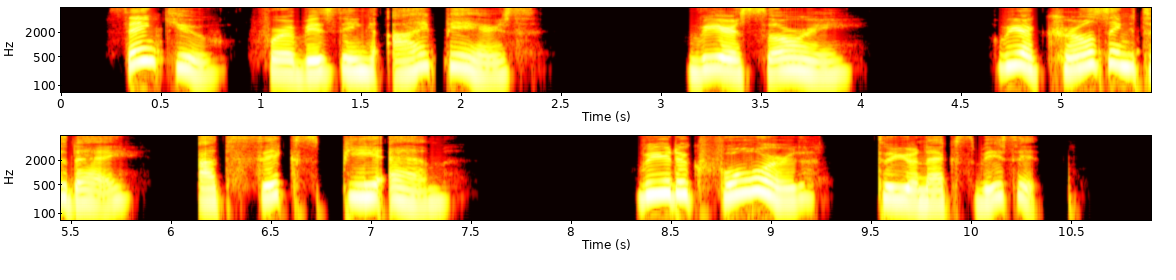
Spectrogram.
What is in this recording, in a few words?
en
